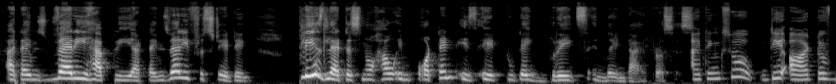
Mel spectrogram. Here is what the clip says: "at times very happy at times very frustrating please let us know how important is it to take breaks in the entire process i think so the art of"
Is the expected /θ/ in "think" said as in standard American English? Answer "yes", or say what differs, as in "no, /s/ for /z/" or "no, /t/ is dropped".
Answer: no, /t/ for /θ/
